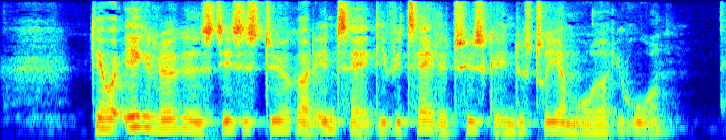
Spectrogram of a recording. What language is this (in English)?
Danish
